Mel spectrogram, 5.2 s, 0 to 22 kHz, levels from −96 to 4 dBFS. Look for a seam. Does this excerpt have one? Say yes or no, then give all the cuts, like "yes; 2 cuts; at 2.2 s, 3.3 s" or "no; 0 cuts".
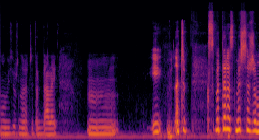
yes; 2 cuts; at 2.9 s, 4.1 s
